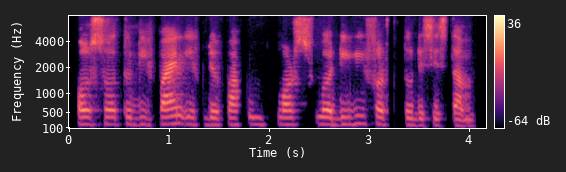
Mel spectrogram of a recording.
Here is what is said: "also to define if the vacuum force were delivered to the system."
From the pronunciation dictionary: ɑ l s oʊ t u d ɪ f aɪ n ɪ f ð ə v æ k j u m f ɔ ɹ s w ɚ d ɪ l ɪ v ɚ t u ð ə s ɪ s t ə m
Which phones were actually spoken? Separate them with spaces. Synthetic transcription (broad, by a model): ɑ l s oʊ t u d ɪ f aɪ n ɪ f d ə f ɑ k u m f ɔ ɹ s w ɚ d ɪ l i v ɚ t u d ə s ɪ s t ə m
